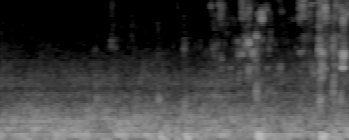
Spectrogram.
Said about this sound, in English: You know, I wasn't going to finish this bottle, but here I am. Now that he poured it, we should end the show.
